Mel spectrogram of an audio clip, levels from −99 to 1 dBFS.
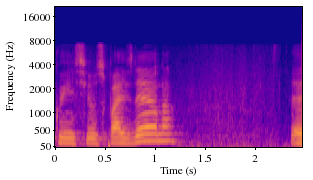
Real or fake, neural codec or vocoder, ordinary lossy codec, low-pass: real; none; none; 7.2 kHz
